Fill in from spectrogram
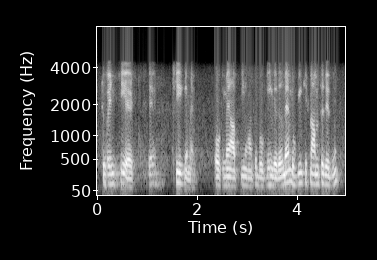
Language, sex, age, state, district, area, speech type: Urdu, male, 30-45, Delhi, Central Delhi, urban, conversation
